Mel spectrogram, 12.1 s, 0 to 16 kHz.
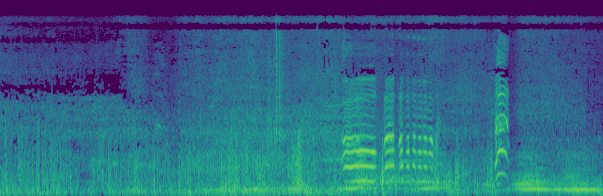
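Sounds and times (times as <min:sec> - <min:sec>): car engine: 0:00.0 - 0:12.0
wind buffeting microphone: 0:00.0 - 0:12.0
car splashing through water: 0:01.4 - 0:12.0.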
